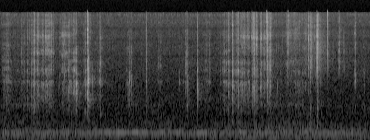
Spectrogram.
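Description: A utility knife blade scrapes a hand-sized, solid white bar of dry soap held in the other hand, shaving off curls and flakes. The clip is a run of crisp, bright scraping and crackling strokes over a steady low hum. It is quiet overall, with a few sharper peaks.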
